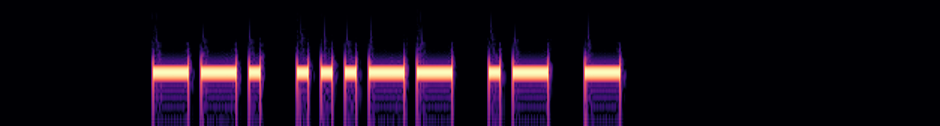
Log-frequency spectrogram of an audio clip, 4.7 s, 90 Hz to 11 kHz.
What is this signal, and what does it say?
Morse code, heard as a keyed tone, about 20 wpm, 700 Hz. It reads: G3AT
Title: DXCC-100 Call Signs - 4 Characters - 20wpm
